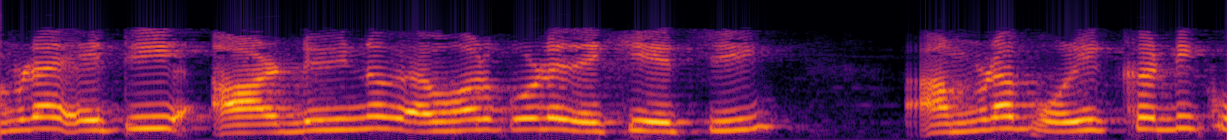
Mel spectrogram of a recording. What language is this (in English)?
Bangla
